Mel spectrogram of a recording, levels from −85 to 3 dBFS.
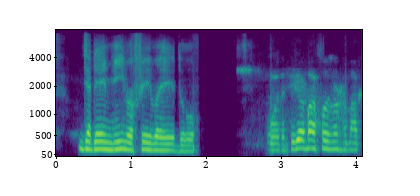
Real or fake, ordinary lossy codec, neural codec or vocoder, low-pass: fake; AAC, 32 kbps; codec, 16 kHz, 0.8 kbps, ZipCodec; 7.2 kHz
